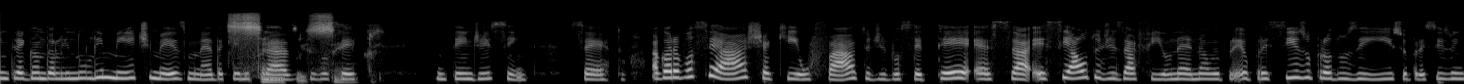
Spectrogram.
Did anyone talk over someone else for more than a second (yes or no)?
yes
